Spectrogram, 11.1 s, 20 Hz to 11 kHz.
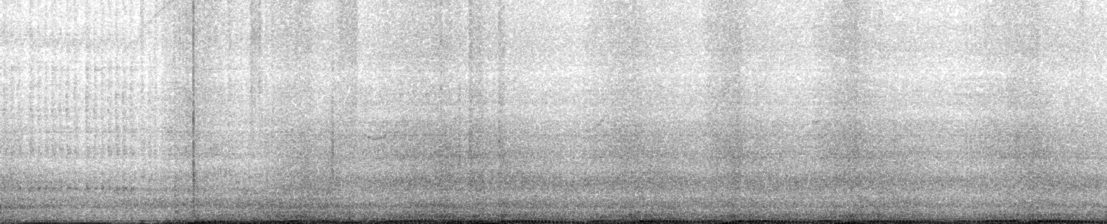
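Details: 2006 Jeep Commander 4.7L, smoking heavily, slow to start, engine computer already replaced: engine catches after a stall and is blipped repeatedly, revs rising and falling unevenly and rough; misfire, P0300 multiple-cylinder misfire, no RPM reading.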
